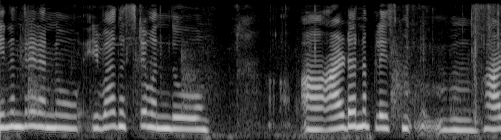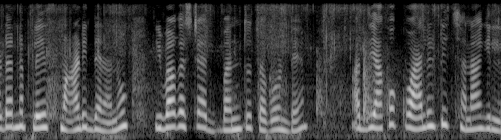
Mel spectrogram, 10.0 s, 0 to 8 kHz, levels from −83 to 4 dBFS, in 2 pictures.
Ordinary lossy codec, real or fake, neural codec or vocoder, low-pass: none; real; none; 7.2 kHz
